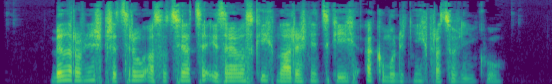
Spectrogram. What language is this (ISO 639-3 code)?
ces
